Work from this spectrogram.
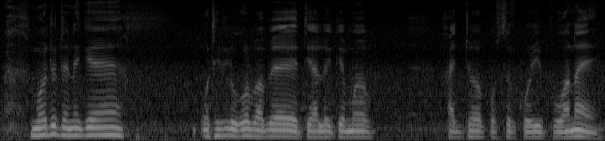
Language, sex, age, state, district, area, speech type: Assamese, male, 45-60, Assam, Morigaon, rural, spontaneous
